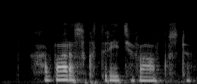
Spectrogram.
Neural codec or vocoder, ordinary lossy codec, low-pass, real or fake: codec, 16 kHz, 2 kbps, FunCodec, trained on Chinese and English, 25 frames a second; none; 7.2 kHz; fake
